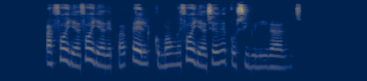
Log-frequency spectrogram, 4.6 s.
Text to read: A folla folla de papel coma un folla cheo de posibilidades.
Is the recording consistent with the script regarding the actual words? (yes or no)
yes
